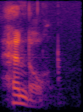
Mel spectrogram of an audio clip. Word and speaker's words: Handel: By the way, the German pronunciation of Handel's name, last name, was Handel, with an umlaut, two little dots over the A. It's very unlike the anglicized version of his name was Handel. Handel is another composer, Jakob Handel, H-A-N-D-L. So, in fact, in England, his name was sometimes spelled H-E-N-D-E-L, pronounced Handel after the German.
